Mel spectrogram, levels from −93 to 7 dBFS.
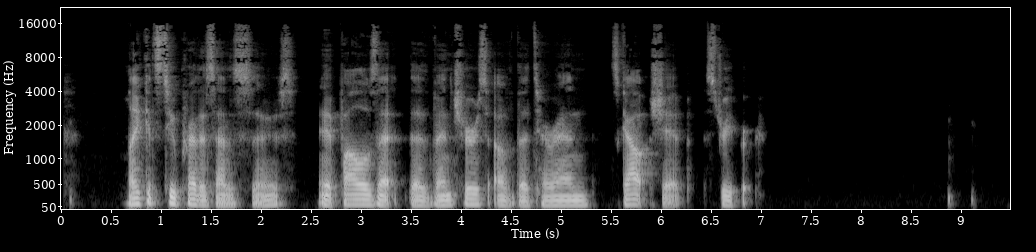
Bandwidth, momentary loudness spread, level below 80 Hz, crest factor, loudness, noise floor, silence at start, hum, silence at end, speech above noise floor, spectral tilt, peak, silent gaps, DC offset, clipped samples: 16 kHz; 12 LU; -48 dBFS; 20 dB; -20 LUFS; -85 dBFS; 0.65 s; none; 2.6 s; 65 dB; -6 dB/octave; -2 dBFS; none; under 0.1%; under 0.1%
